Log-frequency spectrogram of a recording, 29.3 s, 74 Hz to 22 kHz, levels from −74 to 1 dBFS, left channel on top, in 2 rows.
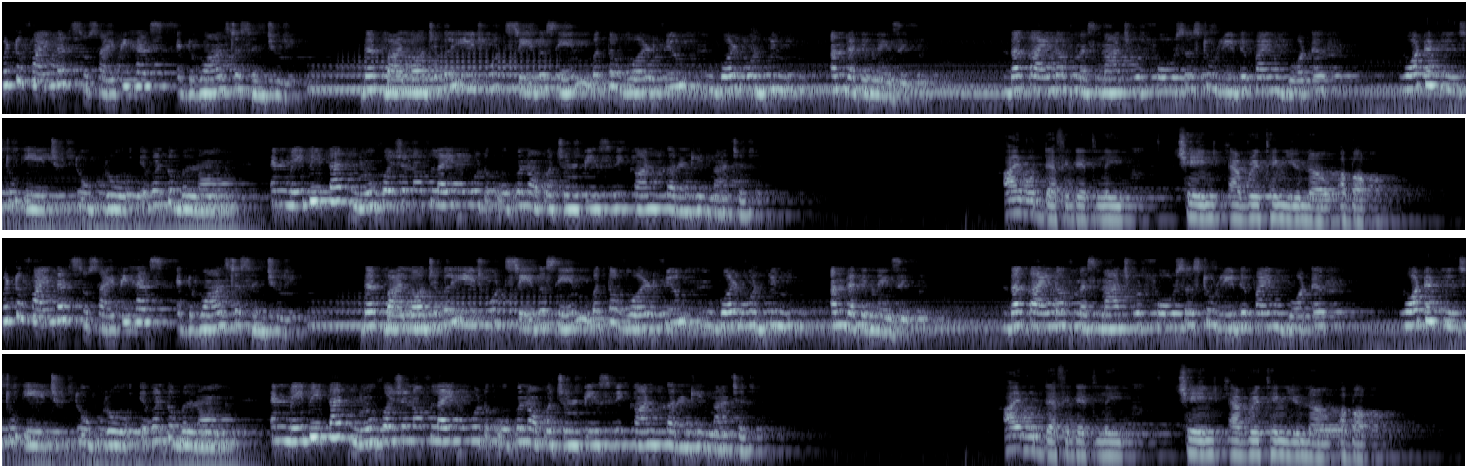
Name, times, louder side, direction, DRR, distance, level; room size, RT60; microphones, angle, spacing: voice 1, 0.0-2.9 3.6-7.9 8.3-9.4 10.0-13.4 14.0-16.9 17.3-22.2, equal, 20° right, 1 dB, 1.7 m, -29 dB
sound 1, 3.1-17.0, left 2 dB, 70° left, 1.0 m, -39 dB
voice 2, 24.7-26.1 26.4-28.3, equal, 25° left, -1 dB, 3.4 m, -30 dB
30.0 x 28.5 x 3.3 m, 1.0 s
head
